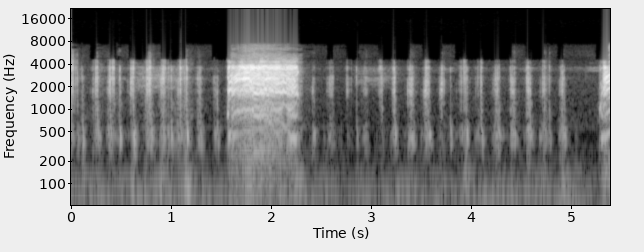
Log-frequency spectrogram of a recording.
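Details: Teething pet squirrel giving one long, harsh, scratchy bark lasting under a second, set among rapid, rhythmic ticking clicks before and after.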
